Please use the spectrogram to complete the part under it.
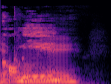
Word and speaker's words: Cormier: And then there's also a rumor that Cormier might cost Brock. Yeah, Cormier. It's a silent R. It's French.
